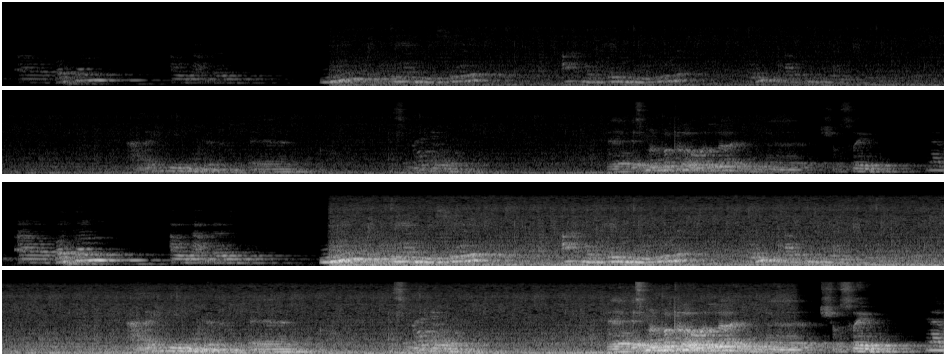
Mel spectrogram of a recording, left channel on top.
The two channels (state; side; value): quieter; left; 17.0 dB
